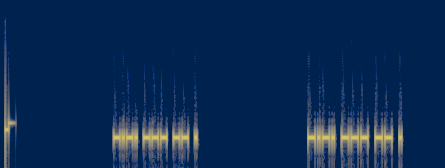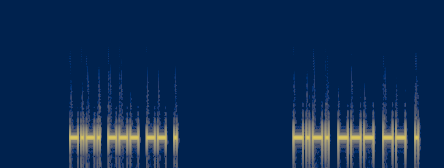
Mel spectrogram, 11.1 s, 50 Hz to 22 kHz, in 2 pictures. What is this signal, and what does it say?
Morse code, heard as a keyed tone, about 38 wpm, 700 Hz. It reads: COME COME COME COME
